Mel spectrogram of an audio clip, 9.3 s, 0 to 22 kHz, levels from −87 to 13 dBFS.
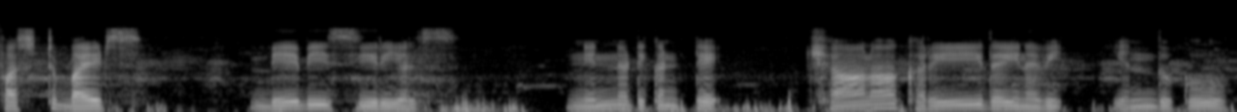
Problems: constant background noise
